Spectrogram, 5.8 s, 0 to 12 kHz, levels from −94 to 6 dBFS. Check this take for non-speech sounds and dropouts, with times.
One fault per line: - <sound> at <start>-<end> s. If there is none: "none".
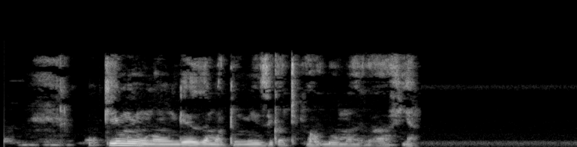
none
